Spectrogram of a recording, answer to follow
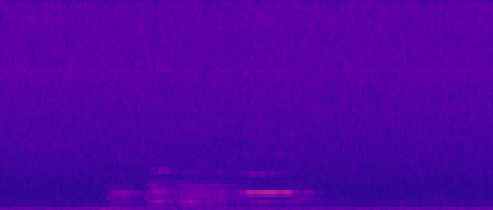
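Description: A single faint animal call starting about a second in and lasting about two seconds, over near-silent room tone.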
